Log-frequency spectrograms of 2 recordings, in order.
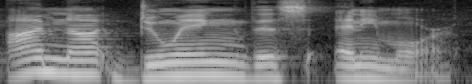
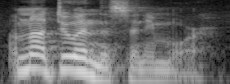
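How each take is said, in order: First: The ending of 'doing' has a full ng sound. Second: The ending of 'doing' drops the g sound. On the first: "if I say the G and you're speaking slowly" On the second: "If we drop the G"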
